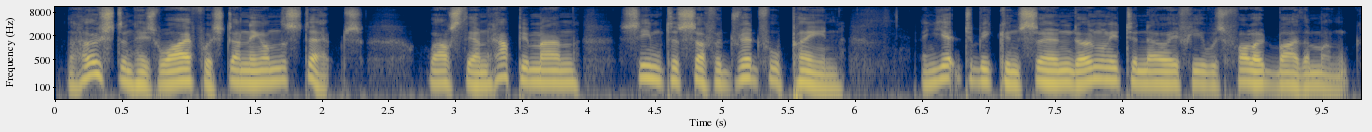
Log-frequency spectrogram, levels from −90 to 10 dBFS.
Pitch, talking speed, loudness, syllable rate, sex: 135 Hz, 210 wpm, -16 LUFS, 5.6 syllables/s, male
